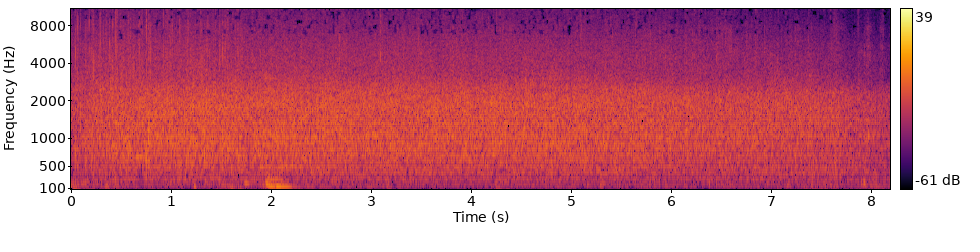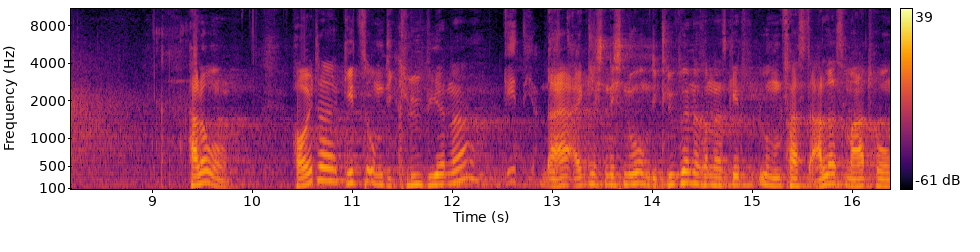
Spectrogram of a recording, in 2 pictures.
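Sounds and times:
audience applause: 0.0s - 8.8s
speech: 9.4s - 16.3s.

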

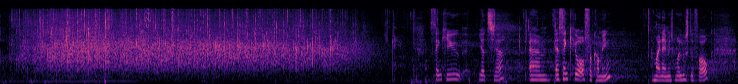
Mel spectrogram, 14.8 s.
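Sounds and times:
audience applause: 0.0s - 7.7s
speech: 8.7s - 12.4s, 13.0s - 14.7s.

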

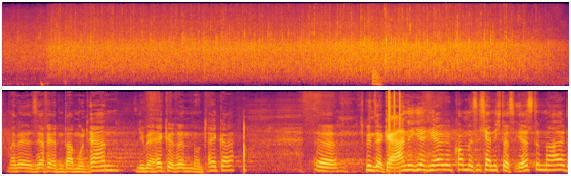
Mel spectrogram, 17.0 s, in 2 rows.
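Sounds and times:
audience applause: 0.0s - 8.6s
speech: 5.5s - 5.9s, 8.6s - 12.1s, 13.2s - 16.9s.

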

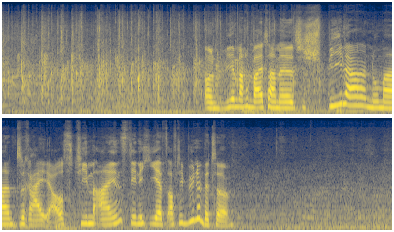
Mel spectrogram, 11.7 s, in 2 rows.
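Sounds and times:
audience applause: 0.0s - 4.6s
speech: 3.0s - 9.4s.

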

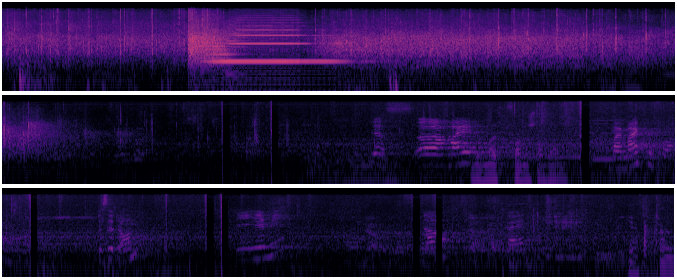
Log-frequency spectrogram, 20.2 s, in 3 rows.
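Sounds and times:
audience applause: 0.0s - 2.2s, 3.0s - 7.9s.

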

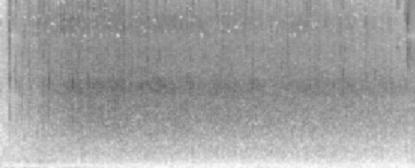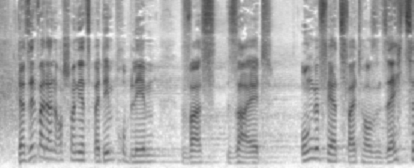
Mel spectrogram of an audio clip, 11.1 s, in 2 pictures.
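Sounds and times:
crowd applause: 0.0s - 5.8s
speech: 5.8s - 11.0s.

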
